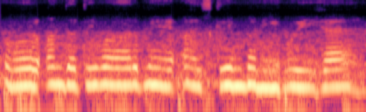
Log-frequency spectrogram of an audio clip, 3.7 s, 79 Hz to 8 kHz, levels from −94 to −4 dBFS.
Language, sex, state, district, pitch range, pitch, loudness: Hindi, female, Punjab, Pathankot, 225-245 Hz, 240 Hz, -13 LUFS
